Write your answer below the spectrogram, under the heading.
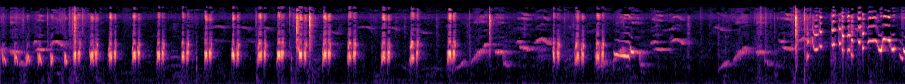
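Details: White-rumped shama of the Borneo form, agitated and answering a lure recording within seconds: a fast run of about twenty short harsh repeated notes, then scattered chattering phrases and a burst of higher twittering at the end.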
